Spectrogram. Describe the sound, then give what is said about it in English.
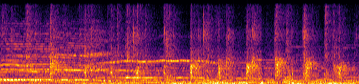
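Steady, dense applause from an open mic audience welcoming a comedian to the stage, the clapping holding at an even level throughout. “Everybody, put your hands together for the very funny Theo Hull.”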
